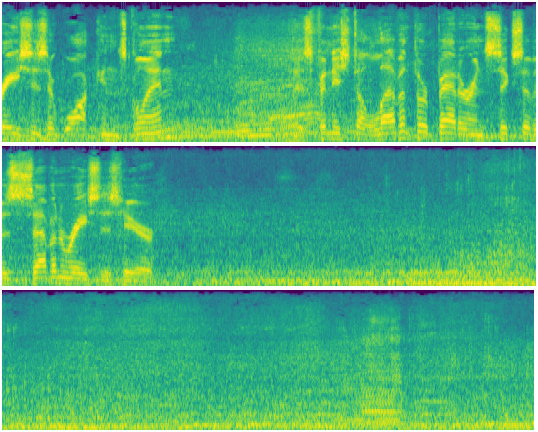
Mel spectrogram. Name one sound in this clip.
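Race car engines roar loudly as the cars speed past.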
